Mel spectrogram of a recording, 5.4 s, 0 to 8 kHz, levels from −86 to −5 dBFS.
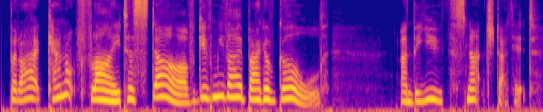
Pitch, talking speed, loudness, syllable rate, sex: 240 Hz, 200 wpm, -18 LUFS, 4.6 syllables/s, female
